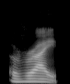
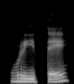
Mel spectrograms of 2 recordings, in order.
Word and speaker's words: write: dibaca night kan sama contoh lainnya adalah kata write atau menulis itu dibacanya Bukan wiite tapi dibacanya right gitu kan kayak huruf k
